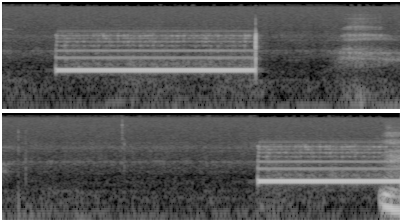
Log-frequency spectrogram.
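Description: A telephone rings electronically, two long steady buzzing tones a few seconds apart, with quiet rustling and faint background noise in the pause between them.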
